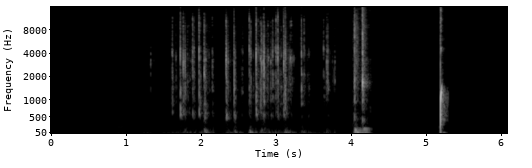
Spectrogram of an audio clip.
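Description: A quick, irregular run of keyboard typing clicks for about two seconds, a heavier key click with a low thud, then one short, sharp plop, the loudest sound.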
